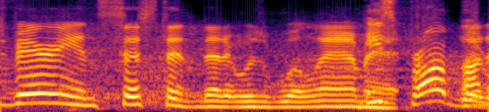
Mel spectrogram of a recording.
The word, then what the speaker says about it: Willamette: He was very insistent that it was Willamette.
